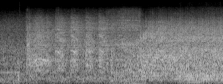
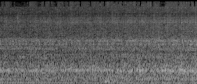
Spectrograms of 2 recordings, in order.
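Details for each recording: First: Volvo sports car, long abandoned, first start after new coil packs and spark plugs: a rough, uneven clattering start that never settles into a clean idle, with harsh mechanical knocking. The belt has jumped, giving incorrect cam timing. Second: Volvo engine at about 200,000 miles, just fitted with five new coil packs and OEM spark plugs: smooth, even, quiet idle with a steady hum and no ticking or knocking. Normal idle.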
